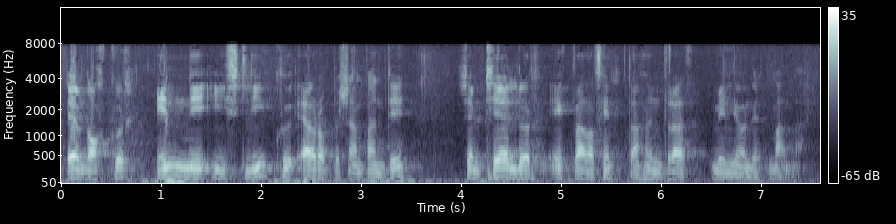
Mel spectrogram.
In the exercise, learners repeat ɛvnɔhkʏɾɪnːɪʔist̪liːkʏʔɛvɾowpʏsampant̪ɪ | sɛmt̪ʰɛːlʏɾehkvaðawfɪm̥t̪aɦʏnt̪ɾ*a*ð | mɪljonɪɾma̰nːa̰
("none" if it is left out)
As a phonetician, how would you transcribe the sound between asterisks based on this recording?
a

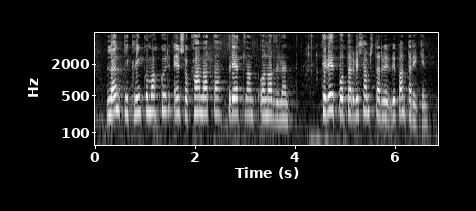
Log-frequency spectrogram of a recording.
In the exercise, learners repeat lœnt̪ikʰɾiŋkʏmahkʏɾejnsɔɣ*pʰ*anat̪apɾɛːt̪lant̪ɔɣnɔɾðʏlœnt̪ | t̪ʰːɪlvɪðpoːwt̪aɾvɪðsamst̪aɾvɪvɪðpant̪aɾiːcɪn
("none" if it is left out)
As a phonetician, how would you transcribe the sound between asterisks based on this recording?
kʰ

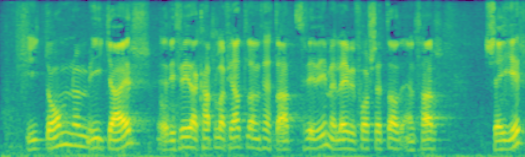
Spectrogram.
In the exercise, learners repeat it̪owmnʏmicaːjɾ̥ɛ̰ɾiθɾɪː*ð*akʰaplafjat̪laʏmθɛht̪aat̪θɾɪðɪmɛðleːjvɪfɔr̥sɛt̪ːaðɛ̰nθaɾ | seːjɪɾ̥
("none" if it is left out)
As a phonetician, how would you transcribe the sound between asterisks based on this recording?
ð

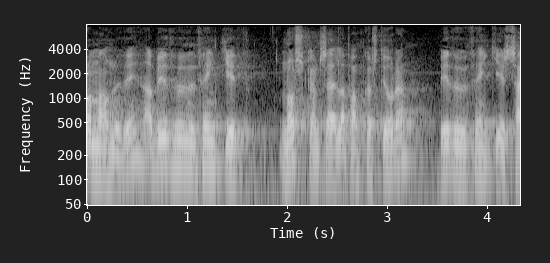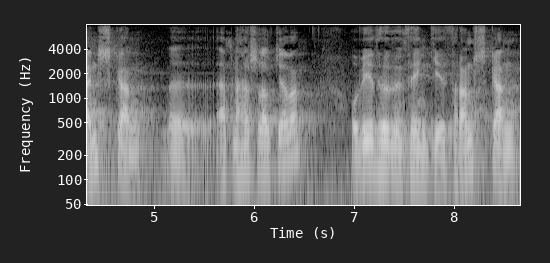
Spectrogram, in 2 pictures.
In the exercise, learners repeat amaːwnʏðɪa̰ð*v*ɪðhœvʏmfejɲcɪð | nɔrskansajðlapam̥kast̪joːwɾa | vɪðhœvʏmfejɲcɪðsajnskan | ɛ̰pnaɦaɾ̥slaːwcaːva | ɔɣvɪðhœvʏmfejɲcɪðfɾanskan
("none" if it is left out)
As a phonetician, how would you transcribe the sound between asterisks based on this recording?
v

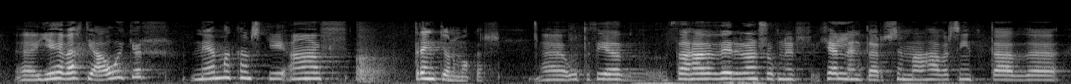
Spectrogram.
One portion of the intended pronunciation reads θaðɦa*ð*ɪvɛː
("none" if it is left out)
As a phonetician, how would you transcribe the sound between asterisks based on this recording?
v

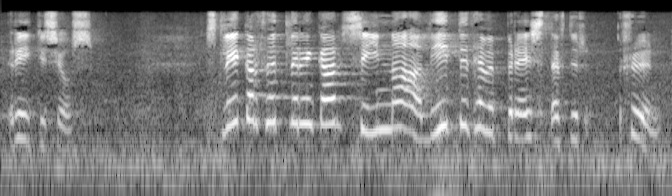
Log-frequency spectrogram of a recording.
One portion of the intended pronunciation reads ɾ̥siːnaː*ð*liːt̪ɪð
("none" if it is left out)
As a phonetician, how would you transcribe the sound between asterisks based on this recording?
ð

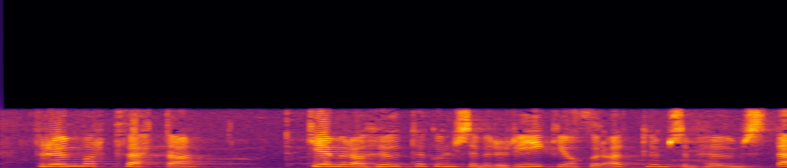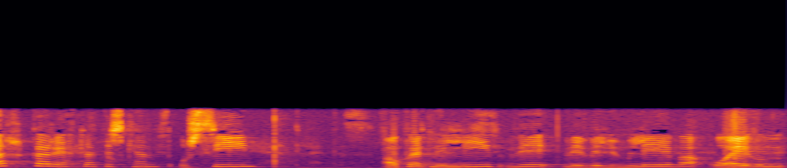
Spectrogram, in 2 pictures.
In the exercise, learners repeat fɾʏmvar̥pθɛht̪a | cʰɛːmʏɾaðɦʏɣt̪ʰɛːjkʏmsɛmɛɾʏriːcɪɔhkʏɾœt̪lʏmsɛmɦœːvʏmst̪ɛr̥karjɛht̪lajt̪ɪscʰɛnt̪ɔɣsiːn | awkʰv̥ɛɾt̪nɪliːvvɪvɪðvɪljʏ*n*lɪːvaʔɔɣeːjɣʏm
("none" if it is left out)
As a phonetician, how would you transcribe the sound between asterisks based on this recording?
m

